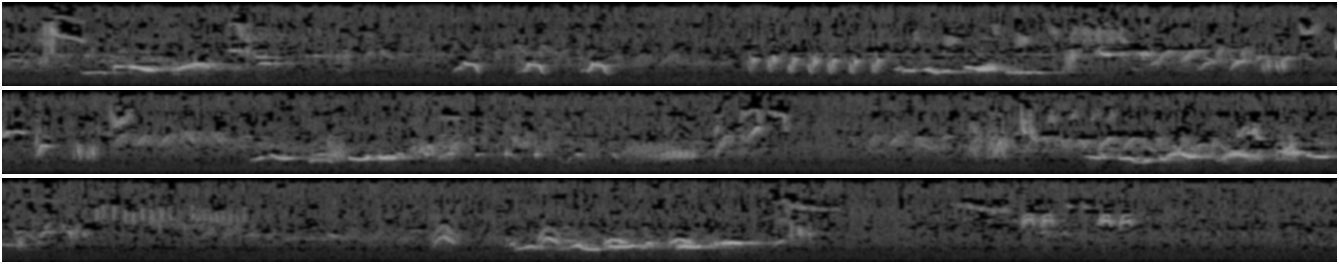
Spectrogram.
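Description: Birdsong: short, twittering phrases repeated every few seconds, with a quick run of ticking notes about six seconds in and fainter, higher chirps between the phrases.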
